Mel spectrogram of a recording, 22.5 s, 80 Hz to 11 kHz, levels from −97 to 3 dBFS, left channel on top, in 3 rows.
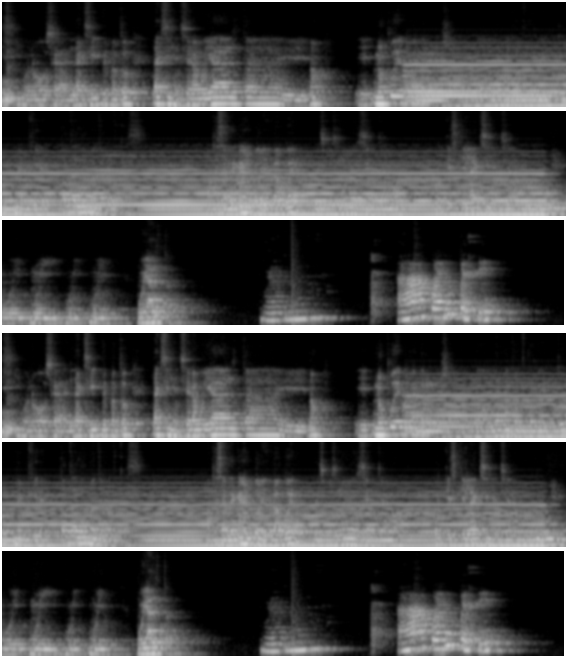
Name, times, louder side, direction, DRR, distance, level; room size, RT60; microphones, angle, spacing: voice 1, 0.0-4.3 4.7-9.2 10.2-12.8 13.3-16.5 16.8-17.3, right 1 dB, 55° right, 1 dB, 0.5 m, -28 dB
sound 1, 5.3-14.8, left 2 dB, 70° right, 1.2 m, -26 dB
voice 2, 18.5-19.3 20.0-20.1 20.3-21.6, equal, 20° left, -1 dB, 0.5 m, -27 dB
3.9 x 2.4 x 2.3 m, 0.81 s
head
